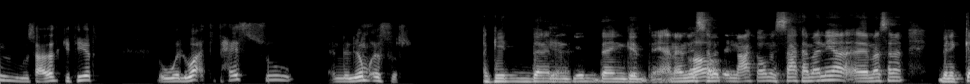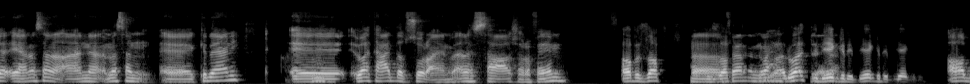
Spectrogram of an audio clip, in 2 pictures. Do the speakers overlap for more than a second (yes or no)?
yes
